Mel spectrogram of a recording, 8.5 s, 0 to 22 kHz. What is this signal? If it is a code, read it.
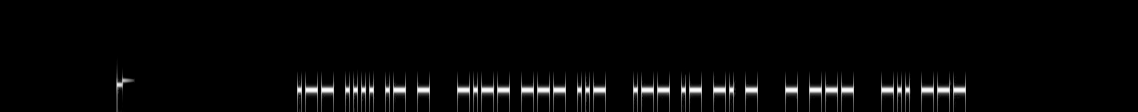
Morse code, heard as a keyed tone, about 40 wpm, 700 Hz. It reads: WHAT YOU WANT TO DO
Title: Sets of 5 Words Encore 40wpm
